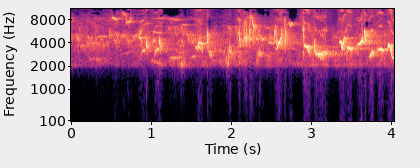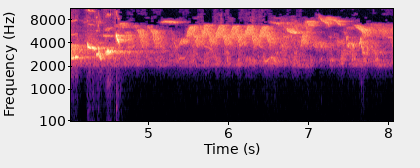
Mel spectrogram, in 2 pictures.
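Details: Free-living Eurasian blackcap pouring out a fast, varied warble of chattering and whistled notes, then trailing into a softer, steady buzzy series.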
